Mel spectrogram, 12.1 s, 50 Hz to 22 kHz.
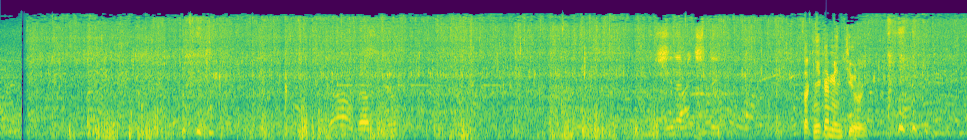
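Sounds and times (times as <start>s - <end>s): fountain water splashing: 0.0s - 12.0s
hubbub of voices: 0.0s - 12.0s.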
